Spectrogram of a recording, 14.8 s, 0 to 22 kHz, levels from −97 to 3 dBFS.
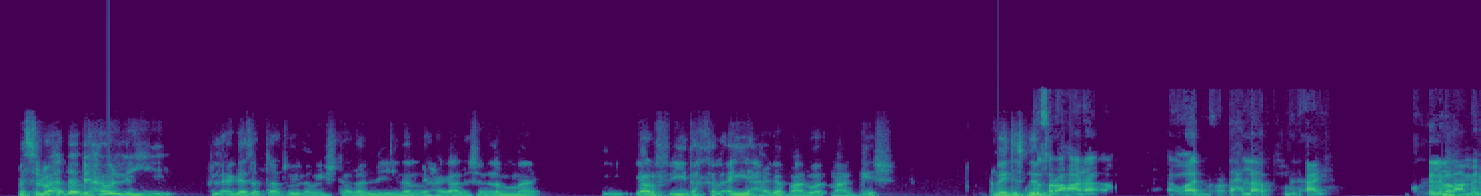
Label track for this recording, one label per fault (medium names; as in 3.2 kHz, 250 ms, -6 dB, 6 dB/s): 1.080000	1.090000	dropout 6 ms
9.970000	9.970000	dropout 5 ms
